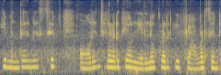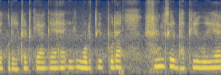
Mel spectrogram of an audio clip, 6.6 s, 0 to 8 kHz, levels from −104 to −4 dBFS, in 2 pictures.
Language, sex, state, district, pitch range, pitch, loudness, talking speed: Hindi, female, Bihar, Katihar, 195-220 Hz, 210 Hz, -17 LUFS, 215 wpm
